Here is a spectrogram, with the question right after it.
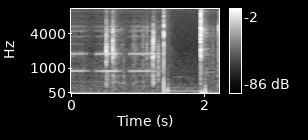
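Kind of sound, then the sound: signal or alarm, alarm beeping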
